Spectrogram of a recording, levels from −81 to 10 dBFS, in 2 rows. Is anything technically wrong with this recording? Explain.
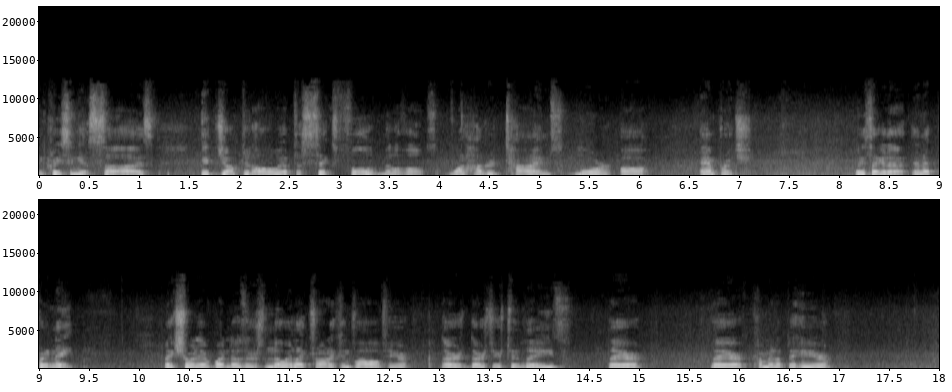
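No, nothing is technically wrong with this audio.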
